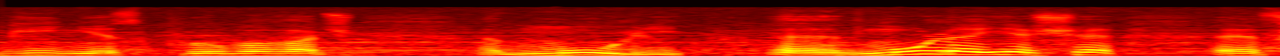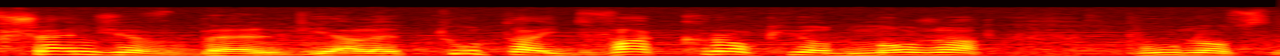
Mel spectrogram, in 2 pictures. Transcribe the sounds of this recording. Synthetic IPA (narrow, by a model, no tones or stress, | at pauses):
ɡʲiɲɛspɾubɔvat͡ɕ | mulʲi | mulɛjɛɕɛ | fʂɛɲd͡ʑɛvbɛlɡʲialɛt̪ut̪ajd̪vakɾɔkʲiɔd̪mɔʐa | puwnɔt̪sn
